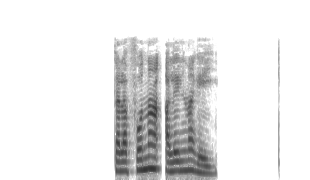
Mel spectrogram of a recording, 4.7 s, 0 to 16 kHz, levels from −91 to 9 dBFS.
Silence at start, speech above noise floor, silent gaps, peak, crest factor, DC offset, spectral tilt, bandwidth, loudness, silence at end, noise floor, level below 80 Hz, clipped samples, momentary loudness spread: 1.7 s; over 72 dB; none; -2 dBFS; 20 dB; under 0.1%; -6.5 dB/octave; 7.2 kHz; -19 LUFS; 1.4 s; under -90 dBFS; -66 dBFS; under 0.1%; 9 LU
